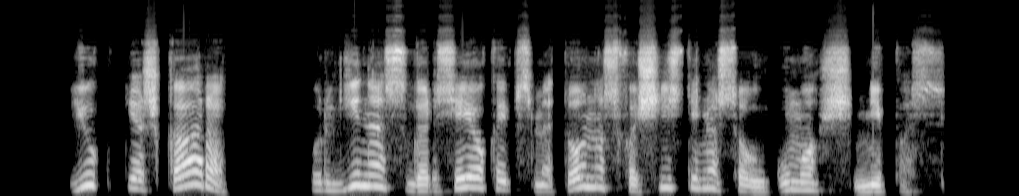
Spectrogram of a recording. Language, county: Lithuanian, Klaipėda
